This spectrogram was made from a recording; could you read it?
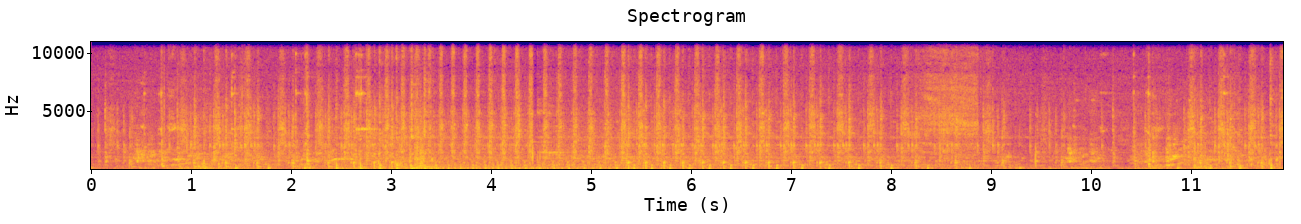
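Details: Engine with a carburetor on starting fluid, choke on, after a pull: rapid, uneven firing bursts that stumble and fade and don't keep running. The carburetor is suspected, not confirmed.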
